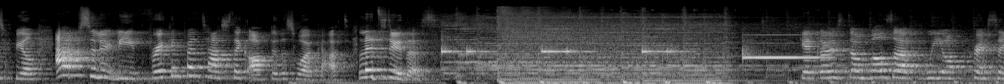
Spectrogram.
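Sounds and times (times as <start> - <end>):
background music with steady beat: 0.0 - 10.0
timer beeps: 4.4 - 8.2.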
